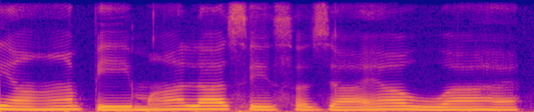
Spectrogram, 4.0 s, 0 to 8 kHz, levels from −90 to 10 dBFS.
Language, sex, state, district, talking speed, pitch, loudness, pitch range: Hindi, female, Jharkhand, Ranchi, 105 wpm, 205 Hz, -13 LUFS, 200-220 Hz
